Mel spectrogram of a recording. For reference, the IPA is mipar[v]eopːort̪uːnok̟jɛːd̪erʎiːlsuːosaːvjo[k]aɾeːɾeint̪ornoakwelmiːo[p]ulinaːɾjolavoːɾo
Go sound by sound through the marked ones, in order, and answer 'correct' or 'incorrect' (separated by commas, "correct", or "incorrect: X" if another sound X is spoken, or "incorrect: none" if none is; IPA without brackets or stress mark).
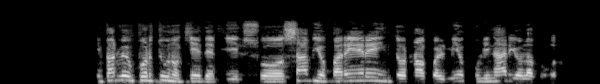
correct, incorrect: p, incorrect: k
